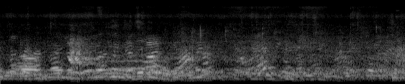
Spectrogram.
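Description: Indistinct conversation: people talking near the microphone, with no clear words.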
